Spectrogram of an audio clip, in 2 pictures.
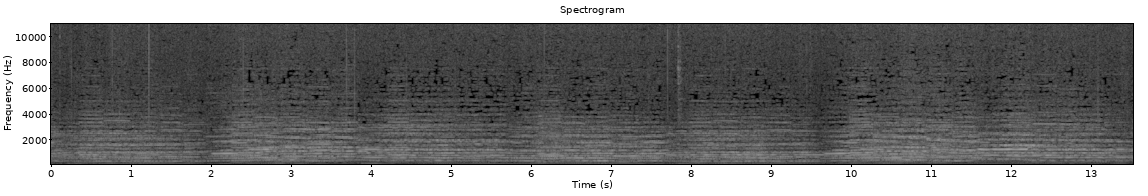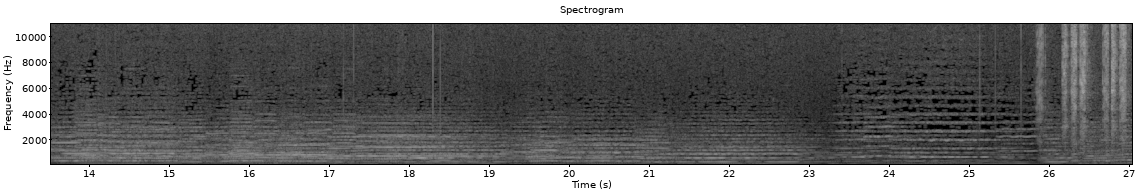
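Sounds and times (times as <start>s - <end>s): orchestra playing classical music: 0.0s - 27.0s.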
